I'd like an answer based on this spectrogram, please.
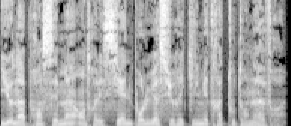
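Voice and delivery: ordinary delivery, nothing marked

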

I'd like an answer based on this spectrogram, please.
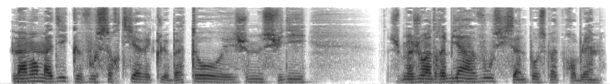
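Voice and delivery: voix plus aiguë et plus douce, hésitante; petite sœur au téléphone. Acted. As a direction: demander timidement à se joindre à eux. Viola voiced on phone. (Viola demande doucement à sa sœur si elle peut venir)

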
